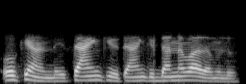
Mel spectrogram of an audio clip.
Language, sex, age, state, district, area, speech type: Telugu, female, 18-30, Telangana, Hyderabad, rural, conversation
